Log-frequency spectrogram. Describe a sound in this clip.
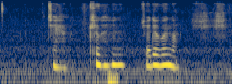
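A young woman speaks in short bursts close to a microphone.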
